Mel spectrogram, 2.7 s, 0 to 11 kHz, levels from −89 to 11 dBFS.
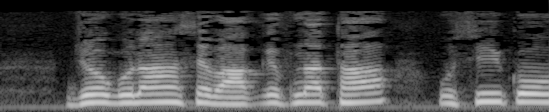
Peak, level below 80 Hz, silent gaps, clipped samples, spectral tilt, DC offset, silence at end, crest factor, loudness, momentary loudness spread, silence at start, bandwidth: -2 dBFS; -58 dBFS; none; under 0.1%; -8 dB/octave; under 0.1%; 0 s; 12 dB; -16 LUFS; 9 LU; 0.35 s; 8.2 kHz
